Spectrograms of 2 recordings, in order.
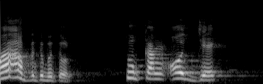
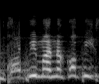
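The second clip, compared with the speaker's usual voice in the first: husband yelling; 10 semitones higher, 4 dB louder than usual. Retold or imitated. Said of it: "dia teriak-teriakan".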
